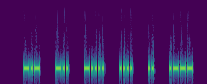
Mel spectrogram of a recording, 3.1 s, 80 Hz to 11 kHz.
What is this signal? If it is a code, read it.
Morse code, heard as a keyed tone, about 46 wpm, spaced as for 26 wpm, 700 Hz. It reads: KD6HIJ
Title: USA Call Signs - 3x Character Spacing - 45wpm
